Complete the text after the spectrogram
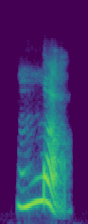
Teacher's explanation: він складається з твердого приголосного м і голосної а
